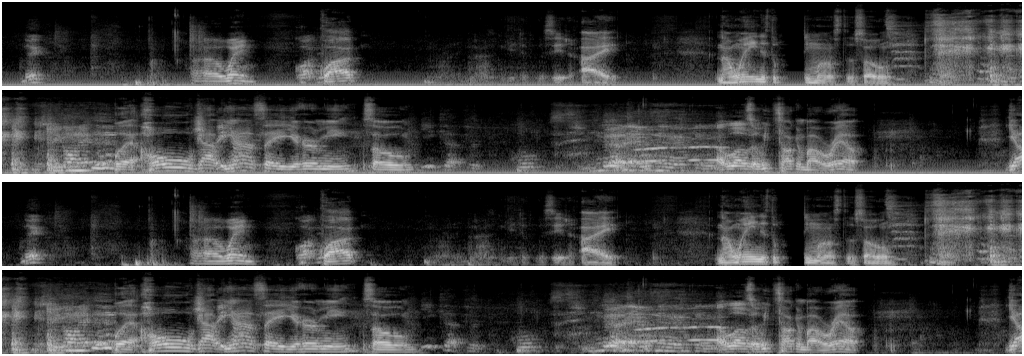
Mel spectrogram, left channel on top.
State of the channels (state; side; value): noise; left; hum, 12 dB below the sound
